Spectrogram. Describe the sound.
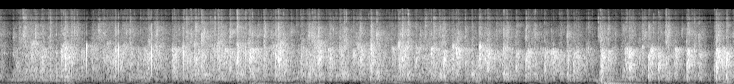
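Audience applause greets a political science professor arriving to give a talk on U.S.-Russian relations. Dense, steady clapping holds an even loudness for about seven seconds, with no voices over it.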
